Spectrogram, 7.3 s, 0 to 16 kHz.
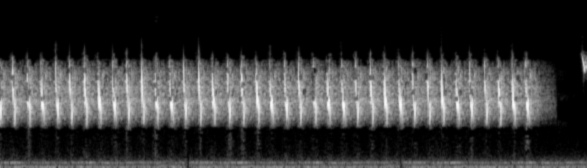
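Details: Sunbird, kolibri ninja, in a filler-song recording used to train caged songbirds: a very high, rapid trill of sharp chipping notes about 2.5 per second, steady for seven seconds before stopping, then a brief squeak.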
